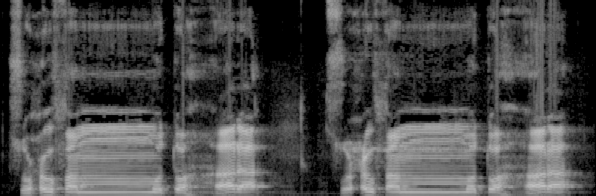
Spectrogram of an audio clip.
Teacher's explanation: صحفا مطہرہ، طا کو پر پڑھیں گے، طا حروف مستعلیہ میں سے حروف مستعلیہ 7 ہیں جن کا مجموعہ خص ضغط قز ہے، یعنی خا صاد ضاد غین طا قاف ظا، یہ حروف ہمیشہ ہر حال میں پر پڑھے جاتے ہیں۔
